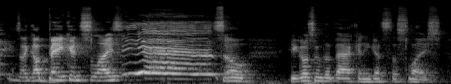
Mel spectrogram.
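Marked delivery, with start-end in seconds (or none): 0.3-2.1 put-on high whiny kid voice rising to a wail; hammed-up child on the verge of tears; mock crying kid. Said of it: "the kid was about to cry".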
